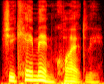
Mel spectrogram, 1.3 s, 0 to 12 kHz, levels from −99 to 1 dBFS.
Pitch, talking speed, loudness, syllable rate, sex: 125 Hz, 185 wpm, -16 LUFS, 4.2 syllables/s, male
